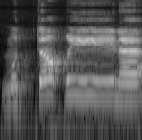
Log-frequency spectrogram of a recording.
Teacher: قاف کو موٹا پڑھیں گے، قاف کو یا کے ساتھ ملا کر ایک الف کے مقدار کھینچ کر بھی پڑھیں گے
